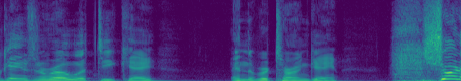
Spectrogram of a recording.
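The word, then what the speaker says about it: Dike: Dyke, as I like to call him. That's how it's spelled, but it's pronounced DK. So, it's Yeah, two games in a row with DK in the return game.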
